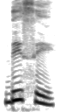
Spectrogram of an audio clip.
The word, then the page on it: ದಿಸೆ: dise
